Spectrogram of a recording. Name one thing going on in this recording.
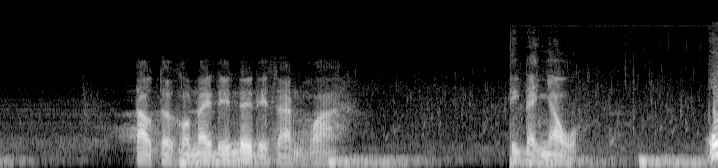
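A middle-aged man speaks calmly and menacingly up close.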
